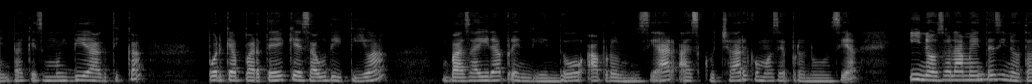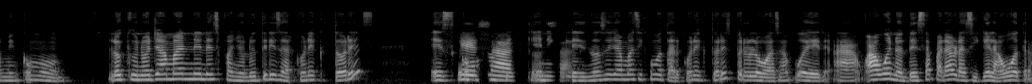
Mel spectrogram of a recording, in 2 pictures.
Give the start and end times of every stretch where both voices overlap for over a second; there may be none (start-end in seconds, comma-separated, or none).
14.9-16.4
